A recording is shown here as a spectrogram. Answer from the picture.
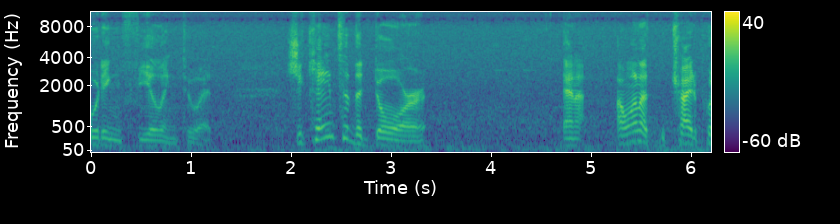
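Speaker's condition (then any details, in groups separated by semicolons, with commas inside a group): No condition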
